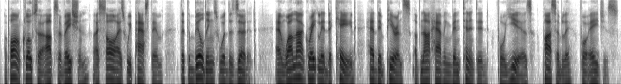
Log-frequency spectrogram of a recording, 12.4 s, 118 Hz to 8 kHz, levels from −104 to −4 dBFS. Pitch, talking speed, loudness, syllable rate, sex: 115 Hz, 155 wpm, -21 LUFS, 5.0 syllables/s, male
